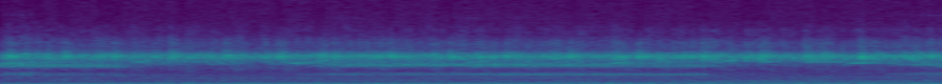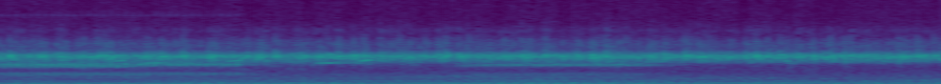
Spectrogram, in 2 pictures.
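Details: Tree frogs calling at night in a North Carolina backwoods swamp: a dense, steady high-pitched chorus drone, broken by lower harmonic trills about two seconds long that recur three times.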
